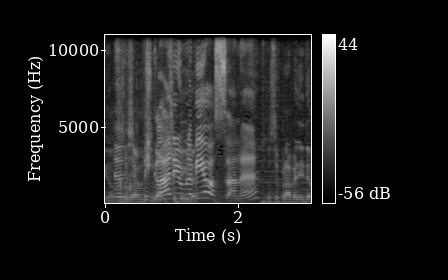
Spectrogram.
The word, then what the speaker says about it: Wingardium Leviosa: Především slabiku Gar vyslovte zřetelně a dlouze. Proneste zaklínací formuly zřetelně a nahlas. To řekni. 3, 2, 1. Wingardium Leviosa.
